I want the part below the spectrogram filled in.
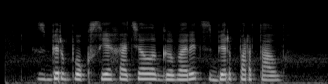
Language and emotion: Russian, neutral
